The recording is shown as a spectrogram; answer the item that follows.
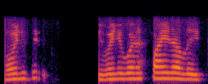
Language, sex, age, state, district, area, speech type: Kashmiri, male, 30-45, Jammu and Kashmir, Ganderbal, rural, conversation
